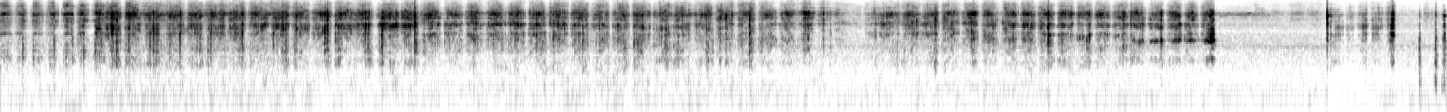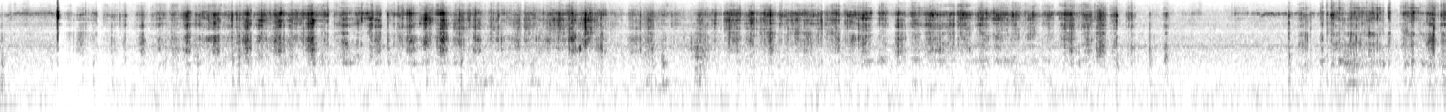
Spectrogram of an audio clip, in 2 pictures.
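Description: A cedar spatula being sanded with a rock used as a sanding block: fast back-and-forth rasping strokes of stone on wood. The strokes pause briefly about nine seconds in, with a few sharp clicks, then carry on.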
